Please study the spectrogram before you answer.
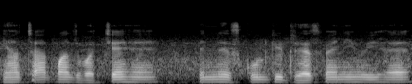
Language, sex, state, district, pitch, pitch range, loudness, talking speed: Hindi, male, Uttar Pradesh, Shamli, 115 Hz, 110-115 Hz, -21 LUFS, 175 wpm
